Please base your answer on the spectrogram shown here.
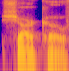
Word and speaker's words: Charcot: One of the most significant conditions is called Charcot foot, pronounced Charcot foot.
